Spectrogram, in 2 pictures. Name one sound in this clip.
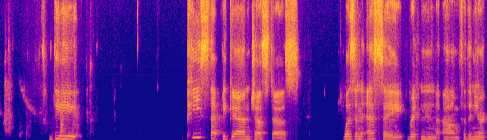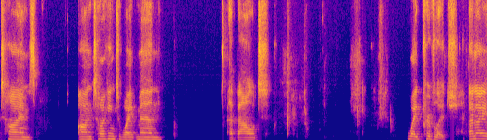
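An older woman speaks calmly and thoughtfully, heard close through a microphone.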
